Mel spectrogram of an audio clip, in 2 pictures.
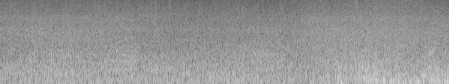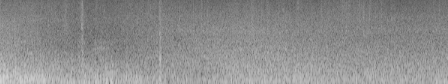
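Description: Footsteps crunch over grass and undergrowth.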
